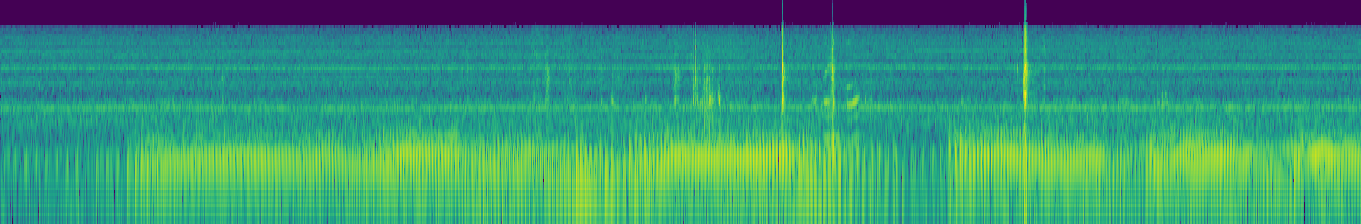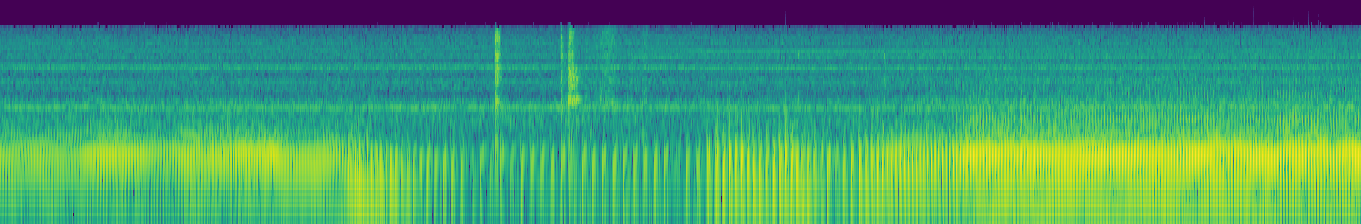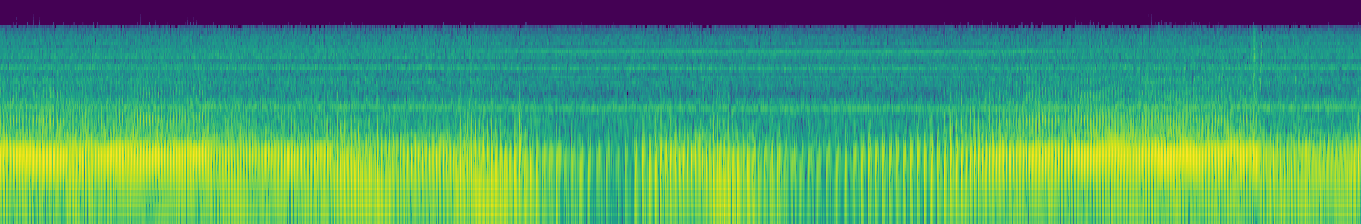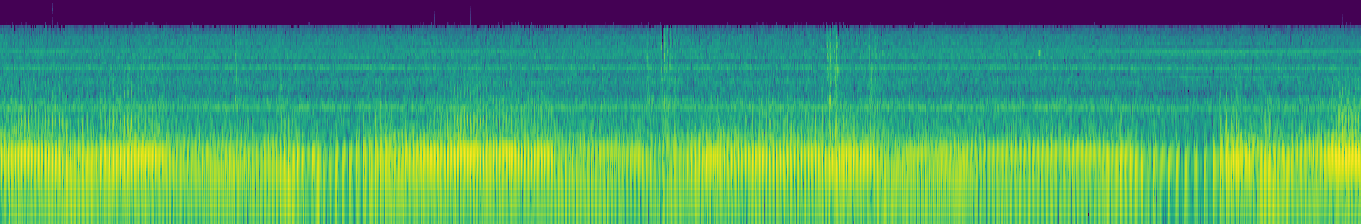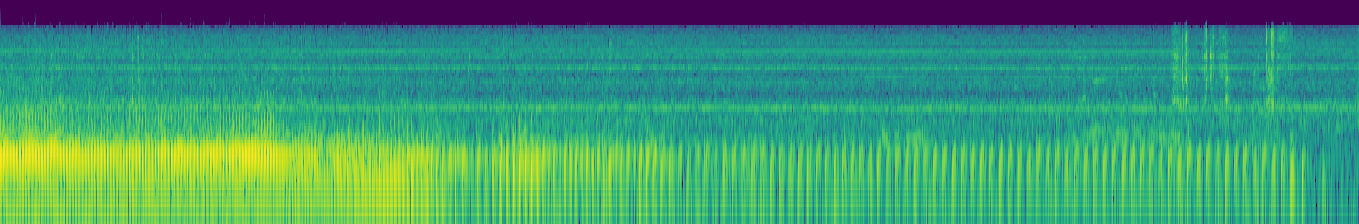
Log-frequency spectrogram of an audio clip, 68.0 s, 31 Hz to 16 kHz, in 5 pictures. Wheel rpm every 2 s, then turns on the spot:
0, 0, 0, 0, 0, 0, 0, 0, 0, 0, 0, 0, 0, 0, 0, 0, 0, 0, 0, 0, 0, 0, 0, 0, 0, 0, 0, 0, 0, 0, 0, 0, 0, 0.
none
